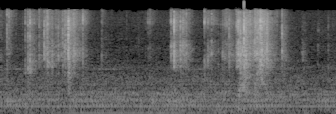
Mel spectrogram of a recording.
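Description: A small solid pink-and-white striped bar of soap is held in one hand and carved with a small metal craft blade, shaving flakes away. Dry, bright scraping and crackling comes in three bursts of crisp shaving with quiet gaps between, and almost nothing sounds in the low range.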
